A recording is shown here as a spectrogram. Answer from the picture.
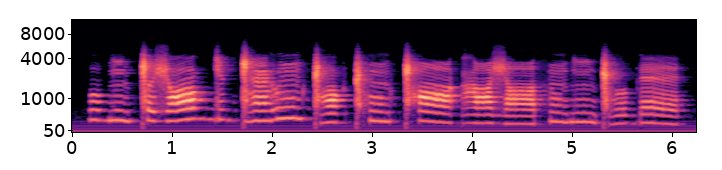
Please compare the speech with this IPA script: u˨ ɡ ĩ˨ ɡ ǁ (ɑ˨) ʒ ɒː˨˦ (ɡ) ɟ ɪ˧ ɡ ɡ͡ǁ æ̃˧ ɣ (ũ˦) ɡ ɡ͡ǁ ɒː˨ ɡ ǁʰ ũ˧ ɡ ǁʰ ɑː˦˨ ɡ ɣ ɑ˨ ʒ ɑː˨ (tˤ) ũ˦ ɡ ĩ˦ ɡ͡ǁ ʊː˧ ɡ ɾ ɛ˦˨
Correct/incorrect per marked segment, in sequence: incorrect: ə˨, correct, correct, incorrect: θ

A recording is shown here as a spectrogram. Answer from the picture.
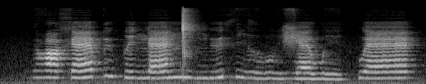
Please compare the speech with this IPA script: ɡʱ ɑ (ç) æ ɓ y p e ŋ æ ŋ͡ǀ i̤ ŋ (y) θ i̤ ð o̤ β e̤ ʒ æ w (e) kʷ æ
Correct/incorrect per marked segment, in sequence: incorrect: x, correct, incorrect: e̤

